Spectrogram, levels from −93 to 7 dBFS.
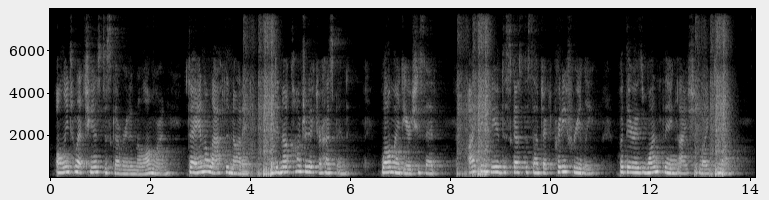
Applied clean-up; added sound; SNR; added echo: none; Snare drum; 7 dB; reverberation time 0.9 s.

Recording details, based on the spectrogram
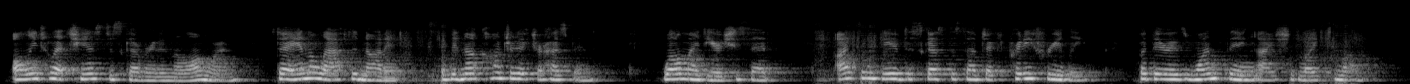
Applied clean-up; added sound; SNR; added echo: neural separator model SepFormer DNS4.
